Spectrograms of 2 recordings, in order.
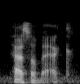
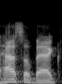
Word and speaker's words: Hasselbrack: I think I pronounced his name wrong. I'm so used to Hasselbrack, the quarterback who used to yeah. The Seahawks, so yeah. Yep. Yeah, it's Brack. B-R-A-C-K. Yep.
